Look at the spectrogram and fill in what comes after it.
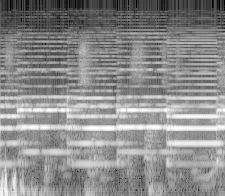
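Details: Old preschool fire alarm sounder that had no sound, tested during a quick fix: a loud, steady high-pitched electronic tone pulses evenly over a quiet background. The sounder is working and clearly audible.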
